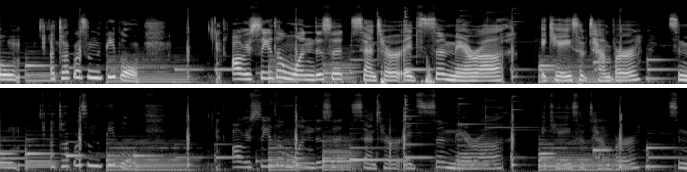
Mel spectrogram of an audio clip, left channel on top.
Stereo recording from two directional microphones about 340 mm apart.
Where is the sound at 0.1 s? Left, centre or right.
Right.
